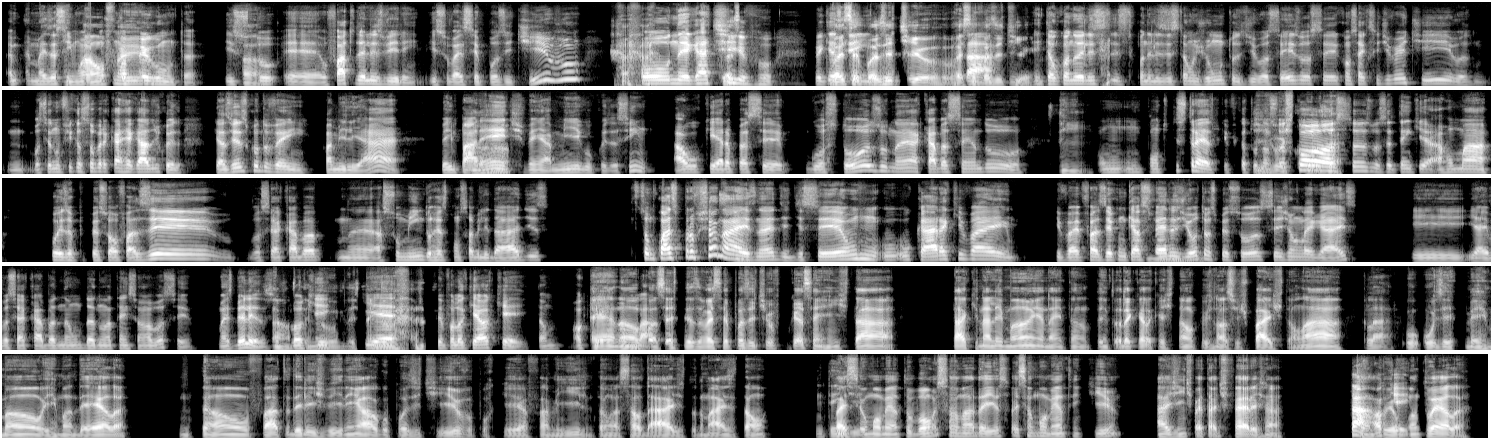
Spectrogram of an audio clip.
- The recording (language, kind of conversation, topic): Portuguese, advice, Como posso equilibrar melhor as atividades de lazer e o descanso nos fins de semana?
- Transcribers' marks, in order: laugh; chuckle; unintelligible speech; laughing while speaking: "dúvida"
